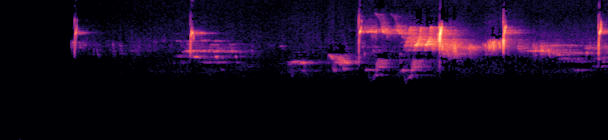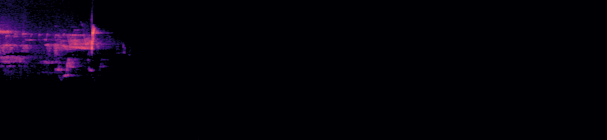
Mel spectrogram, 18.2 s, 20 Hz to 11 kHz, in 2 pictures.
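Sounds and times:
White-crowned Sparrow calling: 2.6s - 10.6s.

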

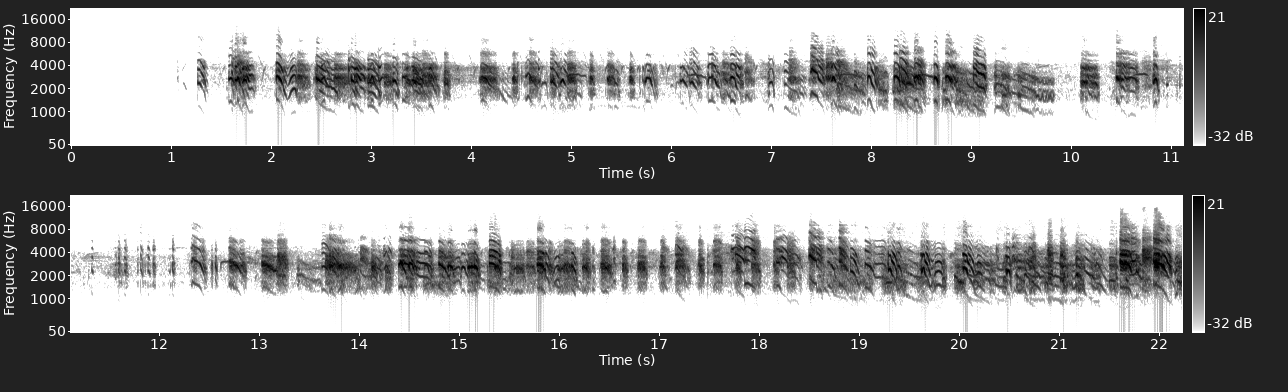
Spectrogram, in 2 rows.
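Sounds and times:
little gull calls in a dense chatter of harsh notes: 1.2s - 22.2s.

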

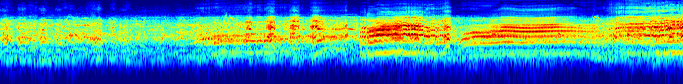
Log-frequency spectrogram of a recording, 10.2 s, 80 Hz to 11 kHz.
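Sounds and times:
guillemot colony calling: 0.0s - 10.2s.

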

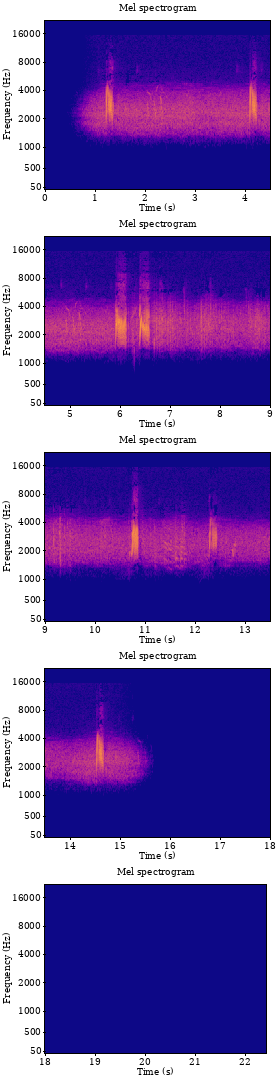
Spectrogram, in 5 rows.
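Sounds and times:
Oriental Skylark calls: 0.8s - 15.4s.

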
